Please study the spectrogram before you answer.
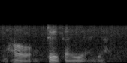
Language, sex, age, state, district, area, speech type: Marathi, male, 30-45, Maharashtra, Gadchiroli, rural, conversation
